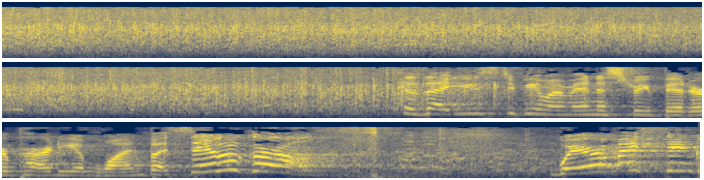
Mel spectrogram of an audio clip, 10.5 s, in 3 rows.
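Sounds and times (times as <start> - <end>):
audience clapping: 0.0 - 6.4
speech: 5.5 - 8.9, 9.8 - 10.4
laughter: 8.8 - 9.8.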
